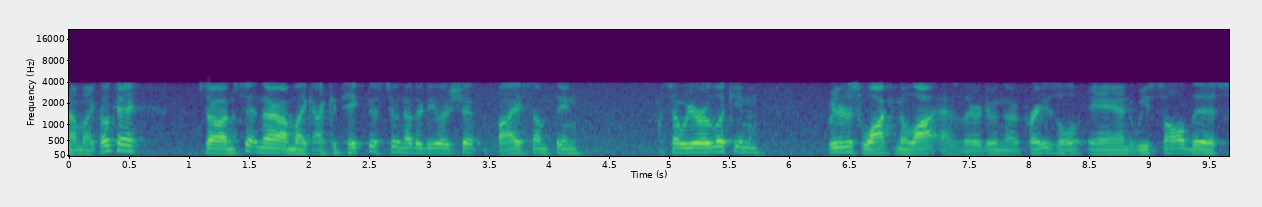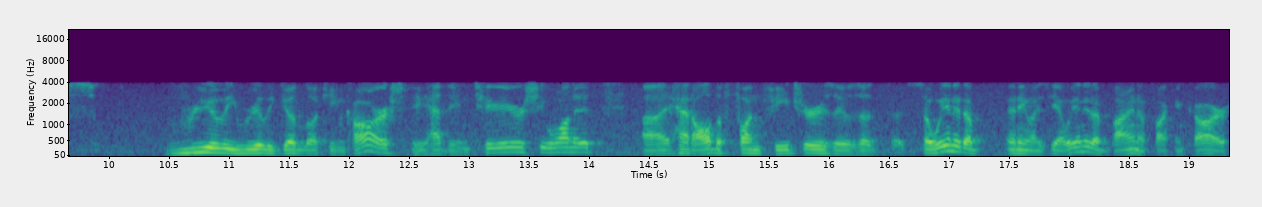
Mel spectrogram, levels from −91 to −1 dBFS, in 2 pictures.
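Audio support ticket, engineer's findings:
Nothing to flag on this speech clip: it sits in the usual narrow telephone band with nothing above 4 kHz, the lowest bass is trimmed by the call's microphone processing as expected, and there's no fault to chase.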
